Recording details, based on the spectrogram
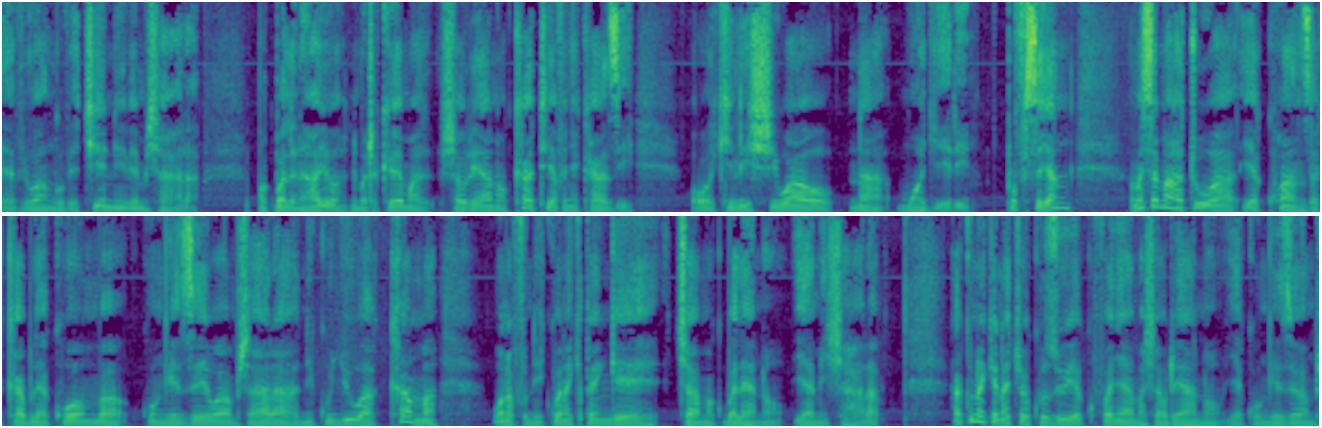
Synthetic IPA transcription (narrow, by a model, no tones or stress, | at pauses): ja̰viwaŋɡɔvjat͡ʃinḭvja̰miʃaha̰ɾa̰ | makuɓalianɔhajɔnimatɔkɛɔjamaʃauɾianɔkʰatijawafaɲakʰa̰zḭ | wa̰wa̰kiliʃiwaɔnamuaʄḭɾḭ | pɾɔfɛ̥sajaŋ | amɛsɛmahatuaja̰kwanzakabla̰ja̰kuɔmba̰kuɔŋɡɛzɛwam̩ʃahaɾanikuʄuakʰama | unafunikwanaki̥pɛŋɡɛːt͡ʃamakuɓalianɔ̰jamiʃaha̰ɾa̰ | hakunakinat͡ʃɔkuzuiaku̥faɲamaʃauɾianɔjakuɔŋɡɛzɛwa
